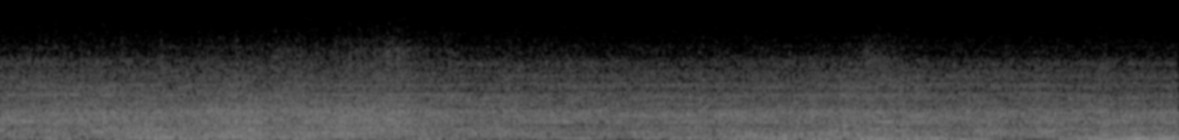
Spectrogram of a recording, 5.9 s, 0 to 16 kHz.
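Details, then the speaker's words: Hornby TT:120 "The Easterner" locomotive running alone on track: quiet, even motor whirr with no stutter or grinding; smooth, healthy running. "Okay, we got through okay that time. Maybe there's an issue with the initial railing of the locomotive. So it's smooth."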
